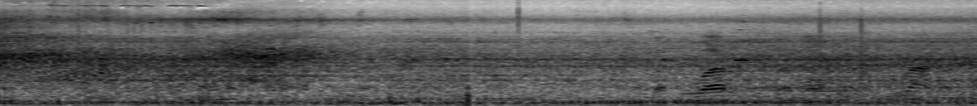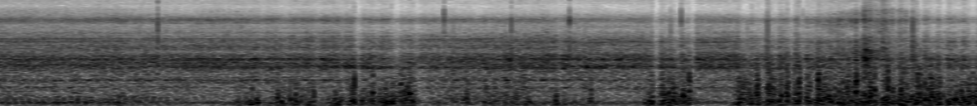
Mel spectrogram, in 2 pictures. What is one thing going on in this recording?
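Another motorcycle passes close by.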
